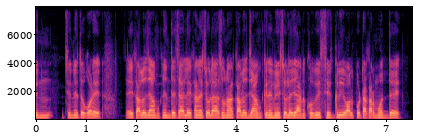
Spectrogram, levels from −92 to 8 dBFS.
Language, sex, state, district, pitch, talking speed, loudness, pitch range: Bengali, male, West Bengal, Jhargram, 155 Hz, 185 wpm, -16 LUFS, 150-155 Hz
